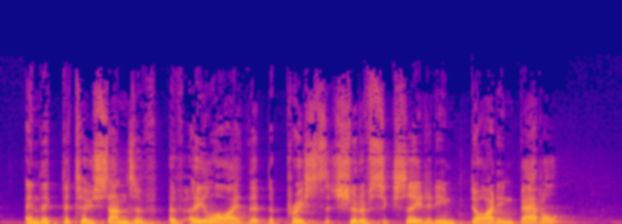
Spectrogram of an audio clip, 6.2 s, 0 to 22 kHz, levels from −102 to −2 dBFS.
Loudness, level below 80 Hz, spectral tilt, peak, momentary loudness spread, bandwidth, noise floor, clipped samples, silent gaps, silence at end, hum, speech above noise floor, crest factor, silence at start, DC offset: -20 LUFS; -50 dBFS; -5 dB/octave; -4 dBFS; 7 LU; 15.5 kHz; -51 dBFS; under 0.1%; none; 0.55 s; none; 32 dB; 16 dB; 0.25 s; under 0.1%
